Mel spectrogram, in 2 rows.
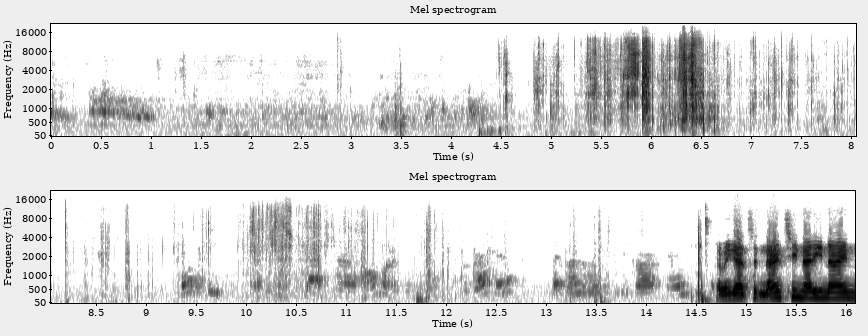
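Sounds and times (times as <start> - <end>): foil pack crinkling and tearing: 4.5 - 13.6.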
